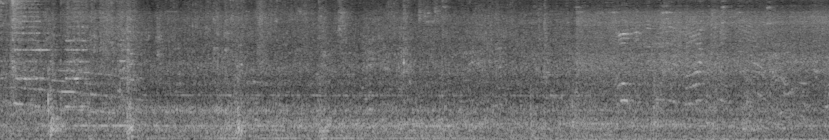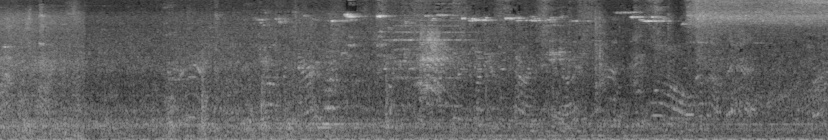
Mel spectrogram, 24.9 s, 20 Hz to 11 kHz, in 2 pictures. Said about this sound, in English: DBR 1282 promptly ran around to the other end of the train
